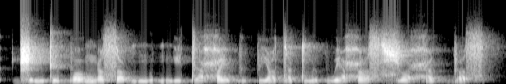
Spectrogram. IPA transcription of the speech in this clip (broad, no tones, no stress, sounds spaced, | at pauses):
ɖ͡ʐ ə ŋ t ɘ b ɔ ŋ ə sˤ ɯ b ŋ ʊ b ŋ e t ʌ ħ ɛ b ɘ p e dˤ ɘ t w ə p w ɛ ħ ɯ sˤ ɕ ɔ ħ ʌ p b ɯ sˤ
